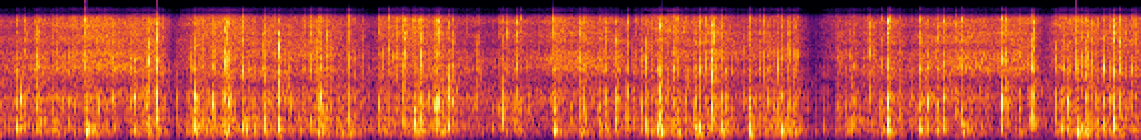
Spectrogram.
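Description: A gold mylar foil balloon is held in one hand while the other hand's fingertips and nails pinch and crinkle a folded edge. A steady, dense, bright crinkling crackle runs throughout with almost no low end, dotted with sharp clicks and brief dips in loudness.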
